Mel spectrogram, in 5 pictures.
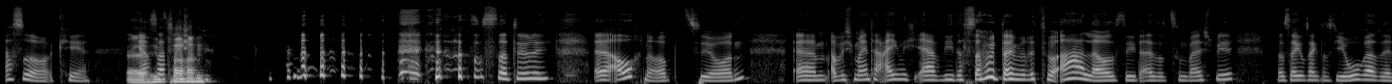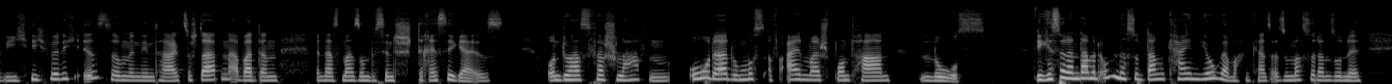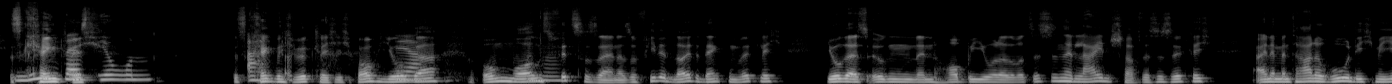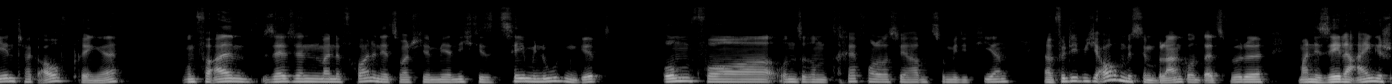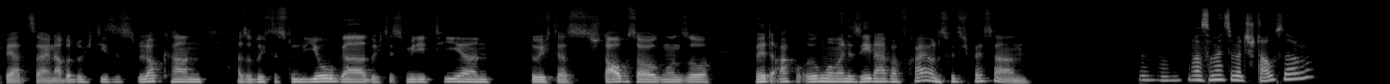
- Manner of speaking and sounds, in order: laughing while speaking: "Hinfahren"; laugh; laughing while speaking: "das ist natürlich"; laughing while speaking: "wie das da mit deinem Ritual"; stressed: "oder"; put-on voice: "Das ist 'ne Leidenschaft"
- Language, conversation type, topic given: German, podcast, Welche morgendlichen Rituale helfen dir, gut in den Tag zu starten?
